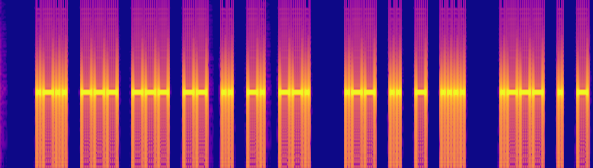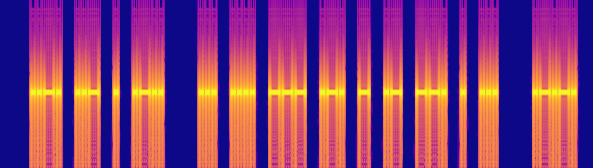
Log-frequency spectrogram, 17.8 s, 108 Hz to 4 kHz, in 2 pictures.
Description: Morse code, heard as a keyed tone, about 25 wpm, spaced as for 20 wpm, 550 Hz. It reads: LOOMING WITH JET FUEL SHORTAGES <AR>
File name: podcast / News headlines-1x-25x20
